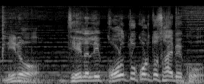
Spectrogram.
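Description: A man's voice: on the low side, big pitch swings, quick pace. An actor playing a bitter male police officer who talks sarcastically and threatens. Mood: menacing. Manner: sarcastic, menacing. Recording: film soundtrack with music.

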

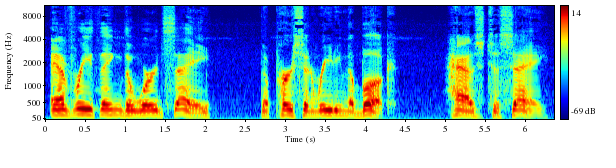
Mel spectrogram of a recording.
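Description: With no room sound at all, a middle-aged pastor reads aloud to schoolchildren from a picture book, slowly and at medium pitch. His delivery is theatrical, full of overdone astonishment and dismay.

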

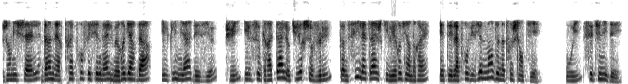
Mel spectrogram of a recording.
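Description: A synthetic woman's voice reading a novel aloud in a flat, monotone way with uneven phrasing. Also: fairly low pitch, moderate pace, few pauses. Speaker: narrator. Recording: narrow phone-like sound.

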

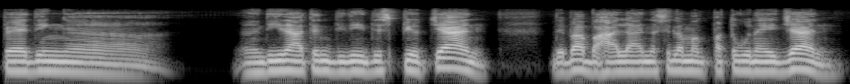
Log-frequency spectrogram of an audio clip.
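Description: A man's voice: on the low side, fairly even intonation, measured pace, dull audio. A man hosting a podcast, casually commenting on a video as he plays it, mixing Tagalog with English and often checking that his listeners agree. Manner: mixes Tagalog and English, often seeks agreement with a questioning tag. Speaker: podcast host.

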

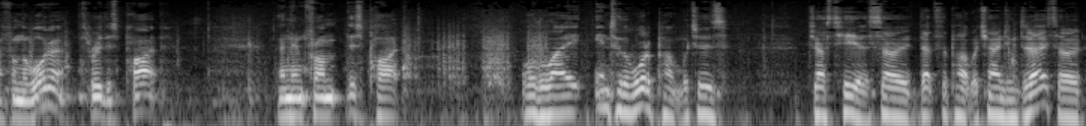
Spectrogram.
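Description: A man in his forties on a sailboat, talking through an engine repair at a relaxed pace with plenty of ums. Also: medium pitch, slight background noise. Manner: relaxed, matter-of-fact, hesitant with ums. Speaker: sailing vlogger. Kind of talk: casual how-to narration. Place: aboard a sailboat, engine bay and deck outdoors. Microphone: handheld action camera.

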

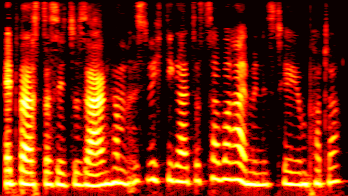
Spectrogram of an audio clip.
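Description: A woman's voice: medium pitch, fast talker, fairly bright tone, no echo, clean studio sound, natural voice. A woman voicing a stern, cool older female professor who talks in a clipped, brusque way.

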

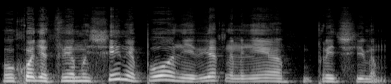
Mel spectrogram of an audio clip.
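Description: A man answering a reader's letter as a psychologist, in a halting, deliberate monologue full of fillers and restarts. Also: on the high side. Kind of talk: slow consulting monologue.

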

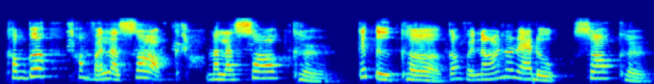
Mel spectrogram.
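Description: Vietnamese lady teacher on a video call, slightly high voice, drags words out slow, dull muffled audio. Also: expressive, a bit bright. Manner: patient, corrective, slow repetitions. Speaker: English teacher. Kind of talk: online class drilling pronunciation. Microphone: computer mic on video call.

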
